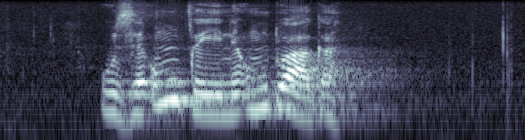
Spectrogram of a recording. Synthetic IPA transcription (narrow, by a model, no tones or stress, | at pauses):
uzɛʔum̩ɡ͡ǀʱinɛum̩tʼwaːkʼa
